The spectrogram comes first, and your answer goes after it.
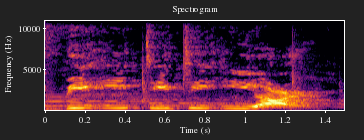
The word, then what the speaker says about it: better: For example, the Americans, they will pronounce the word, suppose it is B-E-T-T-E-R. As per British pronunciation, it is better. Better. Yeah, no, but the Americans will highlight the R.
